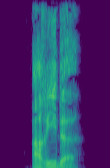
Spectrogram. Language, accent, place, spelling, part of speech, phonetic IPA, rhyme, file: German, Germany, Berlin, aride, adjective, [aˈʁiːdə], -iːdə, De-aride.ogg
- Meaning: inflection of arid: 1. strong/mixed nominative/accusative feminine singular 2. strong nominative/accusative plural 3. weak nominative all-gender singular 4. weak accusative feminine/neuter singular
